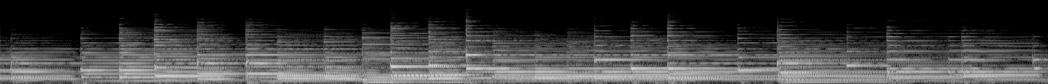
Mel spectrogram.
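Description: Background piano music: a gentle melody of struck notes over lower chords.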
